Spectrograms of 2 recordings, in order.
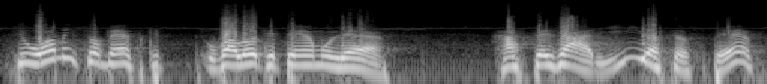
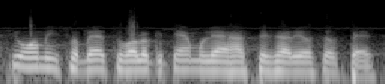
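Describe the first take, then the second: First: It is said with a questioning intonation. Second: It is said with a flat statement intonation. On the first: It is doubtful whether the man would crawl. The speaker calls it right. "Aqui é assim, ó" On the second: The man would certainly crawl at her feet. The speaker calls it wrong. "não é essa a entonação"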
